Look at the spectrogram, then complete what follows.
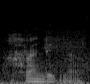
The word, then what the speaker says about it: Llandudno: Llandudno, is that how you pronounced it? That's right, Blue. Llandudno.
